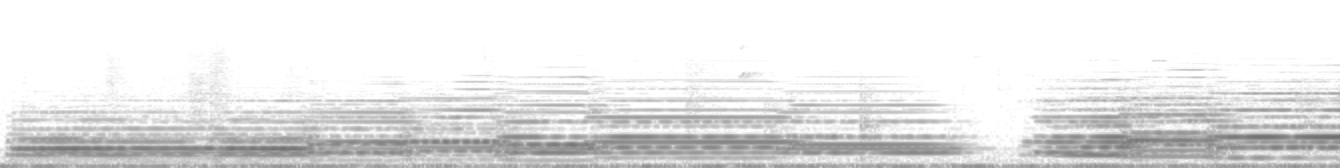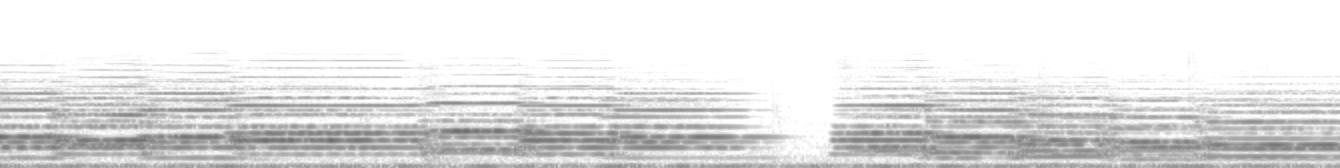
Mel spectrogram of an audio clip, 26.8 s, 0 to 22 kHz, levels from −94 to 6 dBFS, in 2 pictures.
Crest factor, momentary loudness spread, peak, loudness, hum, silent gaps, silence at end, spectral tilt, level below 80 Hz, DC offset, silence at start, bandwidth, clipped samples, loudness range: 14 dB; 7 LU; -30 dBFS; -44 LUFS; none; none; 0 s; -6.5 dB/octave; -58 dBFS; under 0.1%; 0 s; 8 kHz; under 0.1%; 5 LU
